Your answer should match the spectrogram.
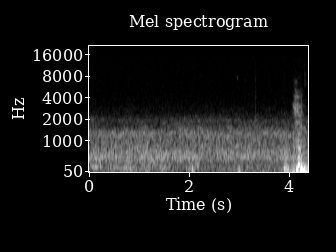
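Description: Faint room tone: a low, steady hum with two soft low thumps, about two and three seconds in.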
